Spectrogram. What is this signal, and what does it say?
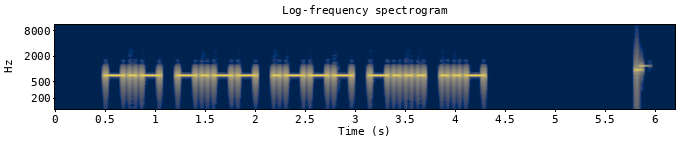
Morse code, heard as a keyed tone, about 20 wpm, 700 Hz. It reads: KYJBU
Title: Code Groups - 5 Letters - 20wpm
